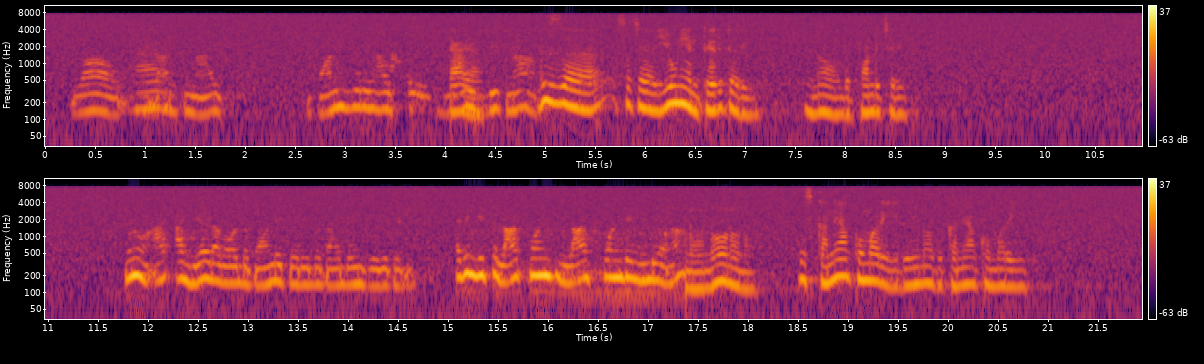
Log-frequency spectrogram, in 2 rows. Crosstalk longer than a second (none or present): none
